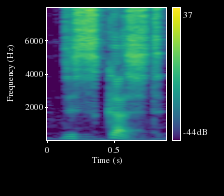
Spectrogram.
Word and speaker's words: discussed: A pronúncia do passado discutir. Discussed. Esse n é pronunciado. E o D tem som de T.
